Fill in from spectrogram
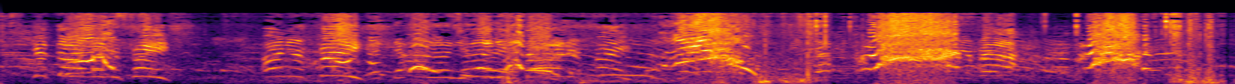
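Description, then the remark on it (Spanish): A woman journalist screams and cries out repeatedly during a violent police arrest as she is thrown face down and her face is held against the floor, amid a chaotic tangle of shouting voices, with loud bursts of scuffling noise and commotion. “gritó mientras la tiraban boca abajo y mantenían su cara contra el piso.”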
